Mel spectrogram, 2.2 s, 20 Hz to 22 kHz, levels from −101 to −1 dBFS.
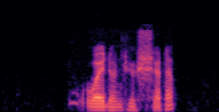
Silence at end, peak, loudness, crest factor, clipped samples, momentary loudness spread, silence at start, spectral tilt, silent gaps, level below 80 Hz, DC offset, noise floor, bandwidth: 0.45 s; -12 dBFS; -33 LUFS; 24 dB; under 0.1%; 16 LU; 0.7 s; -5 dB/octave; none; -76 dBFS; under 0.1%; -88 dBFS; 7.8 kHz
